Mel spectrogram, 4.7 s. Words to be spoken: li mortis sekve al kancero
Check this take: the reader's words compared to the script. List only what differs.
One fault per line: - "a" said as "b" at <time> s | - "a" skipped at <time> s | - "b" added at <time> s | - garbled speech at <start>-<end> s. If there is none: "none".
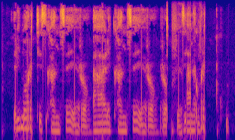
- "sekve" said as "kancero" at 1.0 s
- garbled speech at 3.2-4.1 s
